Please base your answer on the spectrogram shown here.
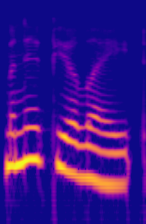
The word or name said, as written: manipulate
